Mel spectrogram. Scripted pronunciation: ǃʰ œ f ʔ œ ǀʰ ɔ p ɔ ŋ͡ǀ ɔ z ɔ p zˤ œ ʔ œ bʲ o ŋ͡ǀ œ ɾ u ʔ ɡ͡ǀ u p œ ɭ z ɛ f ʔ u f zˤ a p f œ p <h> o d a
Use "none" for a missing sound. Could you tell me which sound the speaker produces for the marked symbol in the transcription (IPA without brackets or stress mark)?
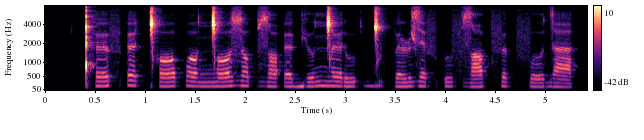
f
